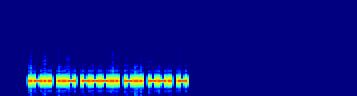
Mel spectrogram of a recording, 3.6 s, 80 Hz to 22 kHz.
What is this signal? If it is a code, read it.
Morse code, heard as a keyed tone, about 50 wpm, 700 Hz. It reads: LU8DGT
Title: DXCC-100 Call Signs - 6 Characters - 50wpm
